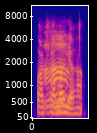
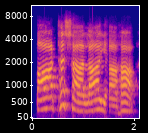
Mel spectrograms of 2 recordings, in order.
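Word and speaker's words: पाठशालायाः: Pathshala Yaha. Pathashala Yaha. So Path, don't pronounce it as Path. That is how we read it in Marathi and Hindi.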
